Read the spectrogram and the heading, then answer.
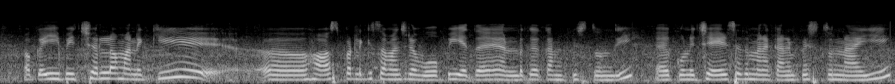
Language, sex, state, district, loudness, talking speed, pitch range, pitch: Telugu, female, Andhra Pradesh, Visakhapatnam, -16 LUFS, 115 wpm, 215-250 Hz, 225 Hz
